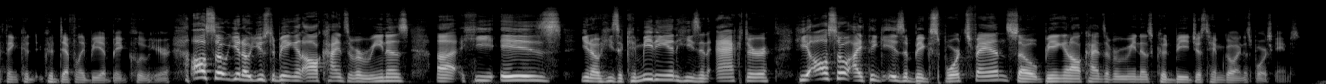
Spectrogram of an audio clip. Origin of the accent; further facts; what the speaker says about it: North Carolina, United States; now in Los Angeles, United States; we are both actors from North Carolina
